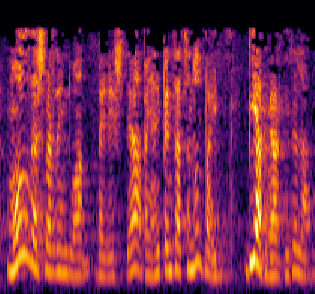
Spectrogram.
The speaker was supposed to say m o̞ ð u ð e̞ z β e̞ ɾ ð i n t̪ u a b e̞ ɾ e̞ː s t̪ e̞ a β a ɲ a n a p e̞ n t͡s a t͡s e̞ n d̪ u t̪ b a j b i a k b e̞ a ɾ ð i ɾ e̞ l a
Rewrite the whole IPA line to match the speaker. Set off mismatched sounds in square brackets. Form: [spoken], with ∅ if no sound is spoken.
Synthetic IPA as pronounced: m o̞ ð u ð e̞ z β e̞ ɾ ð i n [d̪] u a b e̞ ɾ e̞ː s t̪ e̞ a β a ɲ a n [i] p e̞ n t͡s a t͡s e̞ n d̪ u t̪ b a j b i a k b e̞ a ɾ ð i ɾ e̞ l a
